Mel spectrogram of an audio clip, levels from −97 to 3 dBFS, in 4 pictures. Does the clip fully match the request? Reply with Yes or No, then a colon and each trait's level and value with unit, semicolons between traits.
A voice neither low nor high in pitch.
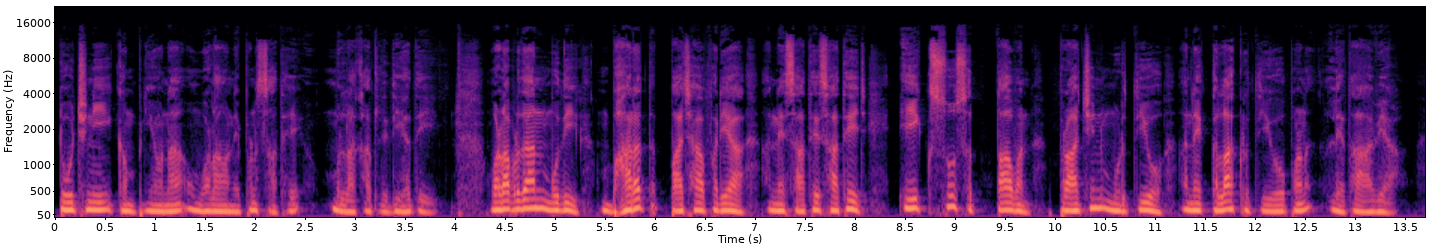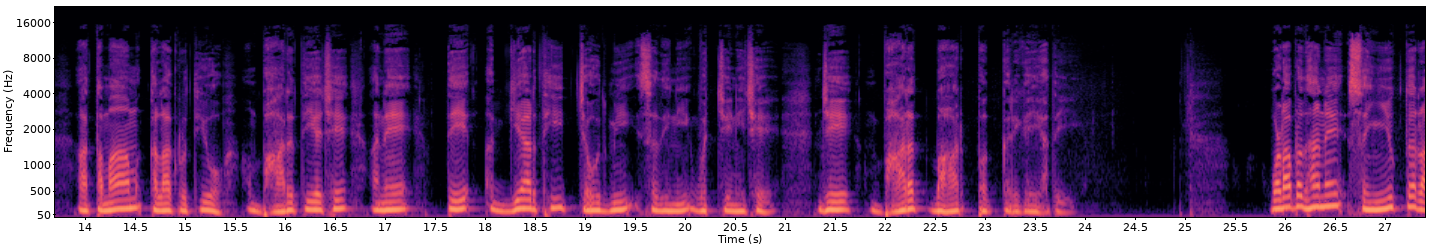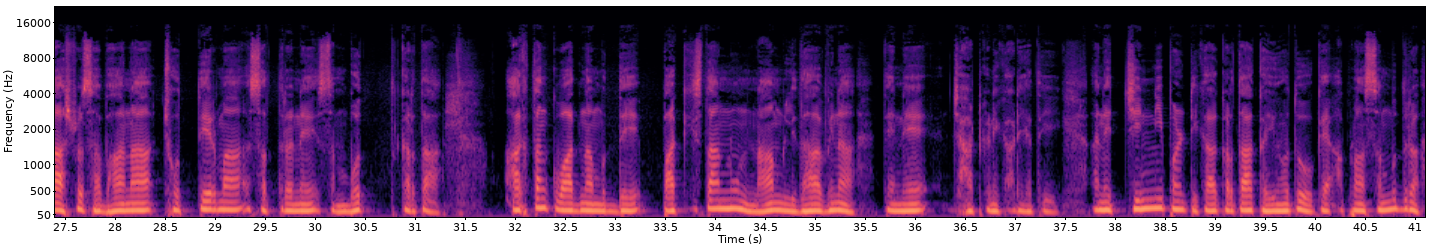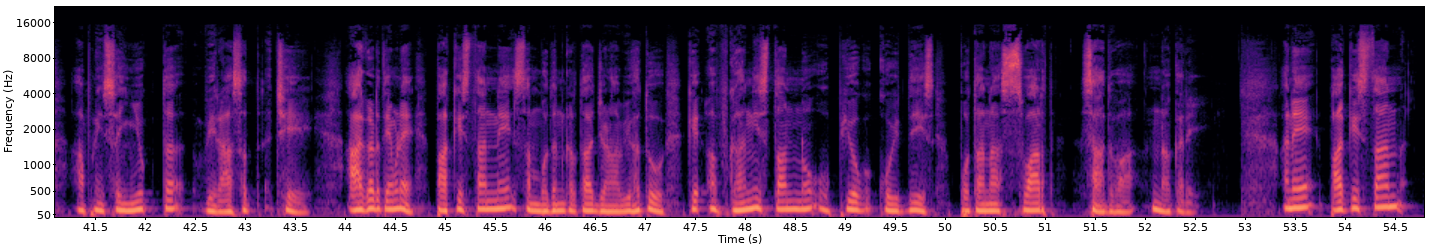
No: low, 130 Hz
